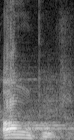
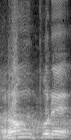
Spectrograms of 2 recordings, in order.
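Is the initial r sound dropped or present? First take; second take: dropped; present. First: The word begins without any r sound. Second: The word begins with a clear r sound. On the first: The speaker calls it wrong. "র নাই।" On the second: The speaker calls it right. "রংপুরে র বলতে পারে না"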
